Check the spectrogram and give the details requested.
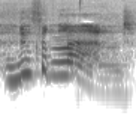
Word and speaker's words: Newfoundland: shoot you now uh no it isn't the correct pronunciation Newland hey hey enough violence on this show Newan land is the correct pronunciation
